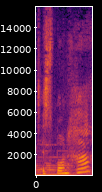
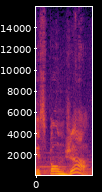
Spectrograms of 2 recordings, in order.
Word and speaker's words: Esponja: Actually, it's pronounced Esponja with an H sound at the end. Really? But we've all been saying Esponja. Yes, I know. It's been bothering me this whole time.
